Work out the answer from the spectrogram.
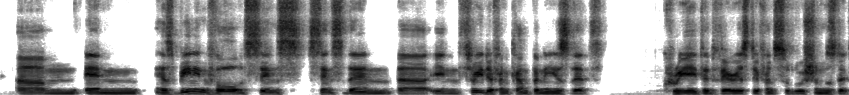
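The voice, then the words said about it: Israeli-accented English. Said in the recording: “as you can hear from my accent, I wasn't born here. I was born in Israel”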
